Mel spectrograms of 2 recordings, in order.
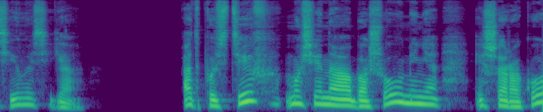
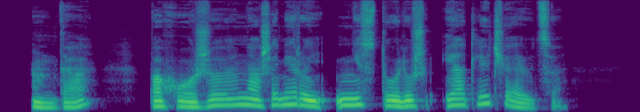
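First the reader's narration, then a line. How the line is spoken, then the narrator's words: Quiet werewolf murmur in ear. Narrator (Russian): тихо заметил мне на ухо оборотень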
